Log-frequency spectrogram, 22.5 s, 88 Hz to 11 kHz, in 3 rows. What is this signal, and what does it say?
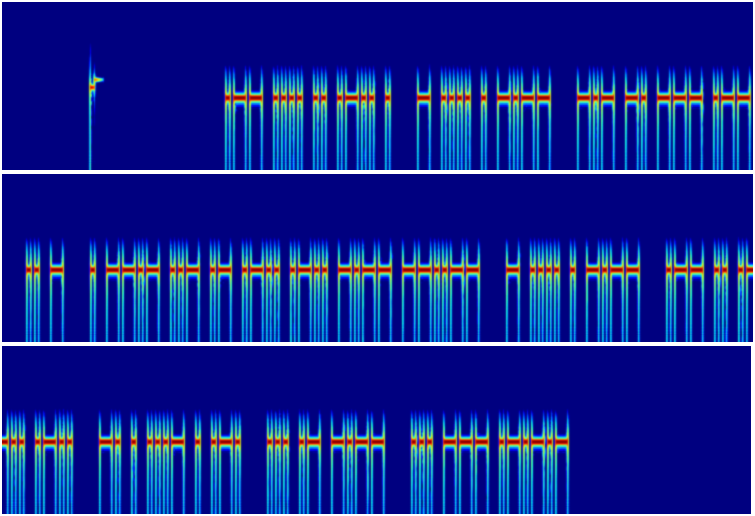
Morse code, heard as a keyed tone, about 30 wpm, 700 Hz. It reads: WHILE THEY KNOW IT EQUALLY, THEY WILL NEVER SAY SO.
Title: Sentences from Top 1400 Words 30wpm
